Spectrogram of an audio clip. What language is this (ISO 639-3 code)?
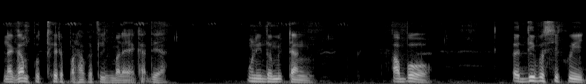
sat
